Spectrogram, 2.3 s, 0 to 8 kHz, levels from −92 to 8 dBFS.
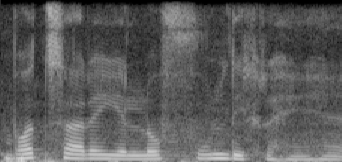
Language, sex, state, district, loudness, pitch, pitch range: Hindi, female, Arunachal Pradesh, Lower Dibang Valley, -18 LUFS, 185 Hz, 170-200 Hz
